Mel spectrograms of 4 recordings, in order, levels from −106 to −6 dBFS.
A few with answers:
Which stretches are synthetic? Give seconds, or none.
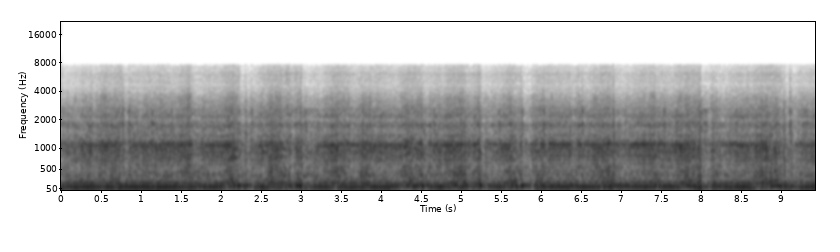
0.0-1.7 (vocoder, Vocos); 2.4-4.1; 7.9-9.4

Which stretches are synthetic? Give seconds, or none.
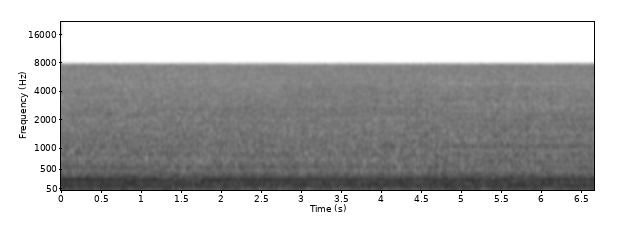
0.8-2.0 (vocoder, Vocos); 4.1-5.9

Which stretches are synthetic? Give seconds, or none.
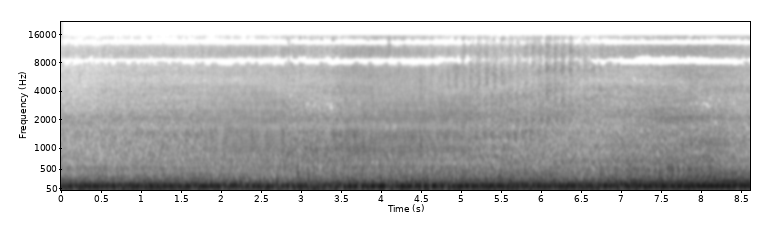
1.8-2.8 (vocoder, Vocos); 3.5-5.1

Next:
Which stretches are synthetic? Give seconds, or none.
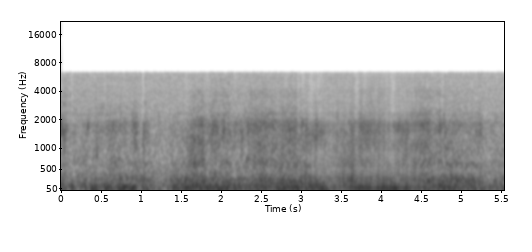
3.1-4.5 (vocoder, Vocos)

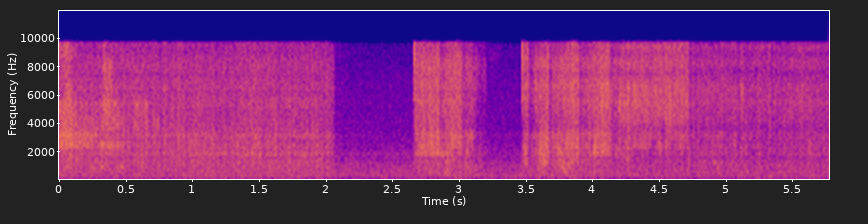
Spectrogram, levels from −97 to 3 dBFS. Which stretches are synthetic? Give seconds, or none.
none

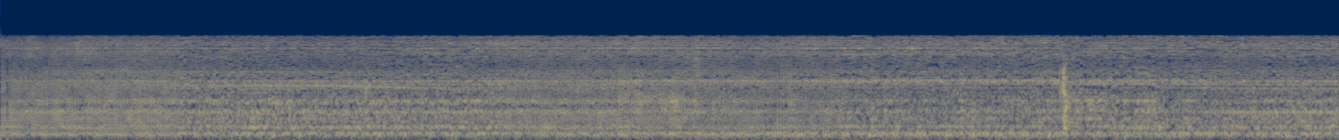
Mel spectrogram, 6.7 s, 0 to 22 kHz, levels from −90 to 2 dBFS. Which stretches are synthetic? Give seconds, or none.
0.0-0.9 (vocoder, Vocos); 2.5-4.2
